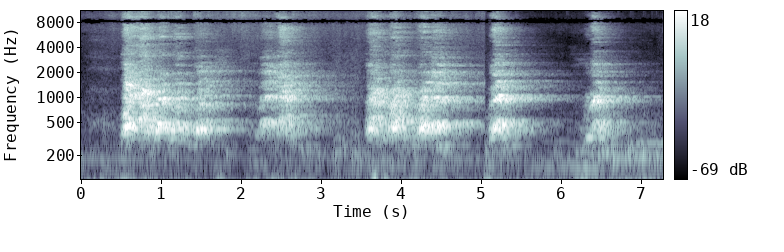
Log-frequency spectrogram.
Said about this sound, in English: I got a thing for some damn dogs barking.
